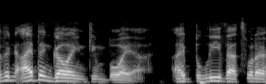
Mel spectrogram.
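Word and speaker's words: Doumbouya: Seku, Dembuya. So Dembuya. Booyah like Stuart Scott.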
